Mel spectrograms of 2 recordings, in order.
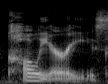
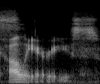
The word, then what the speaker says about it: collieries: Collaries. Collieries.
